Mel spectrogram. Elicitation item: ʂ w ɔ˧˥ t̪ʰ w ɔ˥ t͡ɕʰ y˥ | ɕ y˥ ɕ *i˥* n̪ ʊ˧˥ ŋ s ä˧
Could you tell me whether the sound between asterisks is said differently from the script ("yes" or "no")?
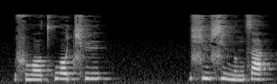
yes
